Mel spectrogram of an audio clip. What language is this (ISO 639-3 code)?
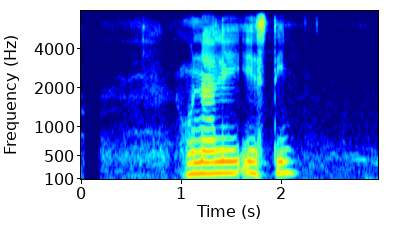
nep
